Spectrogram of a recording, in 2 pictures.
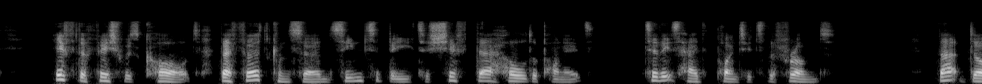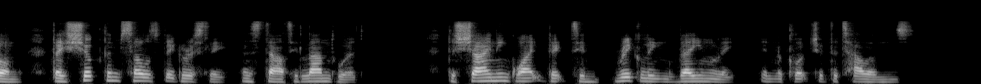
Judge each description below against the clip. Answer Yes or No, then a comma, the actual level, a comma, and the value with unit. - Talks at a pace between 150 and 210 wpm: No, average, 140 wpm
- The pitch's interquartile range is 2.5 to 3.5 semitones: No, average, 4.3 semitones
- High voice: No, medium, 140 Hz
